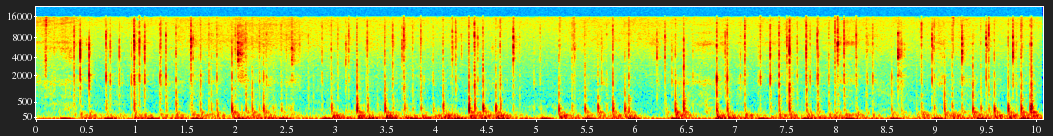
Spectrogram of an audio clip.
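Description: Long fingernails tap rapidly and scratch lightly on the paper dust jacket of a flat hardcover book lying on a table. Dense, irregular clicks and short taps sound over a low, heavy thud from the cover, with soft scratchy bursts and very little ring after each hit.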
